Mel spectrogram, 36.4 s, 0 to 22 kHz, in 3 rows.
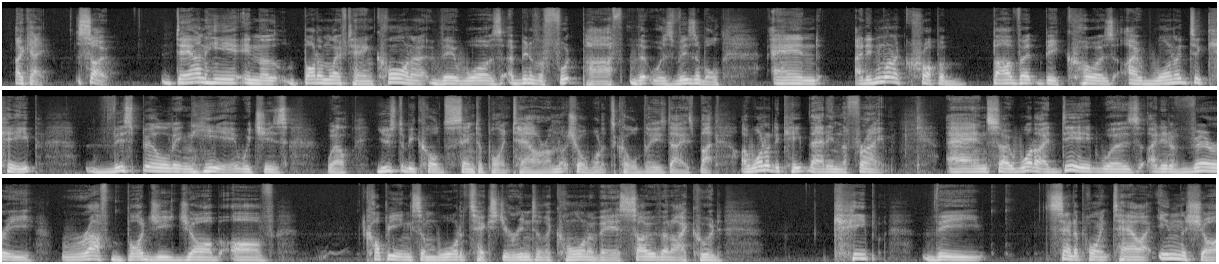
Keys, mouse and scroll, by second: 13.0-13.6 ctrl+scroll up 2, 23.6-24.7 drag, 25.4 click, 31.0-32.9 drag, 32.9-34.2 middle drag, 34.2 click, 34.6-35.9 middle drag, 35.9 click.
